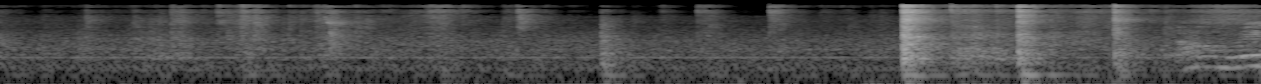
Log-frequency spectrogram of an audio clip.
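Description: A knife cutting the packing tape on a small cardboard box, with faint handling knocks, then a loud short cut or knock about four and a half seconds in and two smaller ones just after.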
